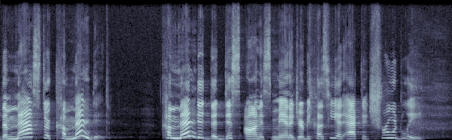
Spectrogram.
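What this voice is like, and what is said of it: New Jersey accent. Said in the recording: “That's my Jersey accent.”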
